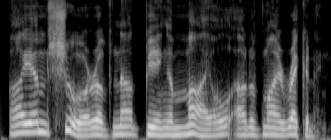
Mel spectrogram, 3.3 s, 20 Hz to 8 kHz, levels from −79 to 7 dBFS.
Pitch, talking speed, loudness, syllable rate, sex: 150 Hz, 215 wpm, -15 LUFS, 4.5 syllables/s, male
